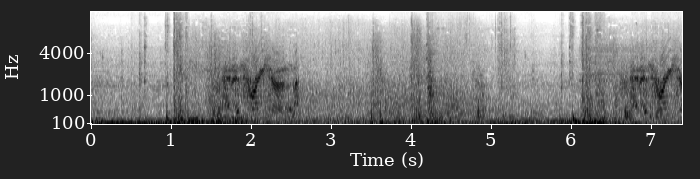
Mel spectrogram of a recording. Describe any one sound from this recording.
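Tank guns fire with loud booms.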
